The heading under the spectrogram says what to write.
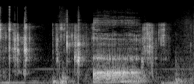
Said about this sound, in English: Is that your key going in your door? Yeah. Cool, that sounds cool.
